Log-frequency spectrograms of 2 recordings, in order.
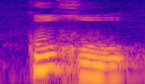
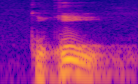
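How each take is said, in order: First: "kuko" with a long first U and a glottal stop at the end; long first vowel. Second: "kuko" with a short first U and a glottal stop at the end; quick first syllable of "kuko", catch the last U; short first vowel. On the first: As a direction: stretch the first U of "kuko", stop the last one. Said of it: "yung first syllable, long vowel... last syllable, merong glottal stop". ("kuko": mahabang unang U, may glottal stop sa dulo)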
